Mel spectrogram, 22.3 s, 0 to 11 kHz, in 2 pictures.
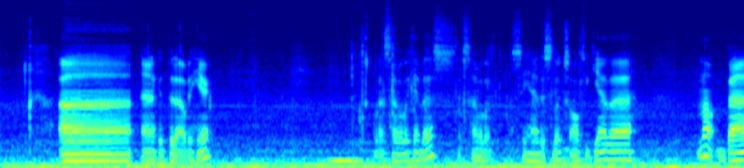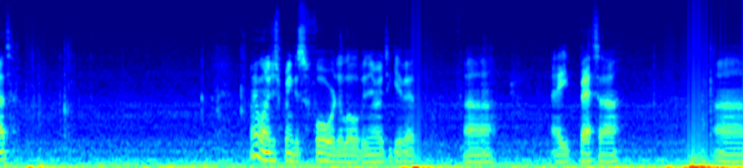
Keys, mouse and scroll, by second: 4.5 2, 5.5 p, 5.9-6.5 scroll down 1, 6.7 alt+middle click, 7.1 alt+z, 7.7-8.3 scroll down 1, 8.3-11.7 alt+middle drag, 11.7-12.7 scroll down 1, 12.7-14.5 alt+middle drag, 15.0 middle click, 15.5-16.6 scroll down 1, 16.6 click, 18.3 e, 20.1-21.9 drag.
